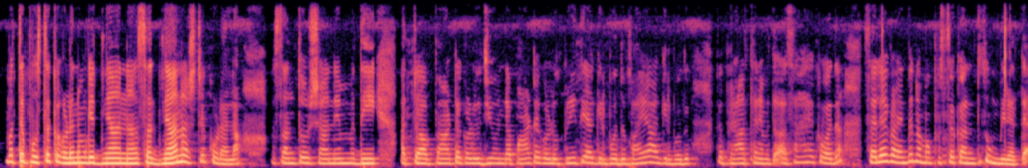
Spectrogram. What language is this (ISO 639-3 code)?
kan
